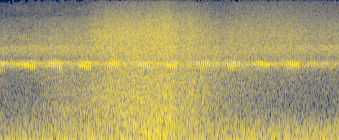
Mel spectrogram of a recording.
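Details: Crickets at night by the sea: bright, evenly spaced high chirps, roughly four each second, continue through a surging wave that builds and fades around the middle of the clip.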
